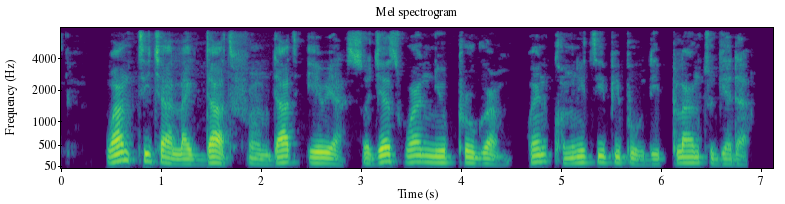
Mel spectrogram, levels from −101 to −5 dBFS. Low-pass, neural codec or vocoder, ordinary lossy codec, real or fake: 7.2 kHz; none; none; real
